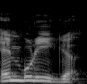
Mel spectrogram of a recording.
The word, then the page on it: emboliga: embouligo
